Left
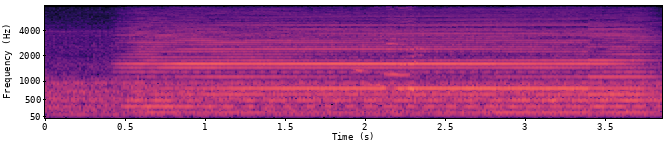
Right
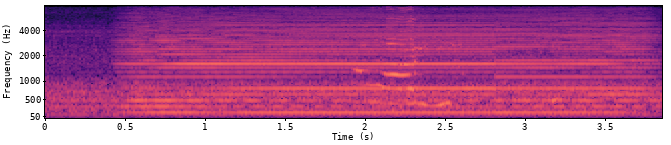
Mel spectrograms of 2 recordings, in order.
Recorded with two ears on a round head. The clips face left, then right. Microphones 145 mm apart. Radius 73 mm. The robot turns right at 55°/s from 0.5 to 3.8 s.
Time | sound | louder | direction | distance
1.9 | a shout | right 3 dB | 65° right (ahead or behind) | ?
